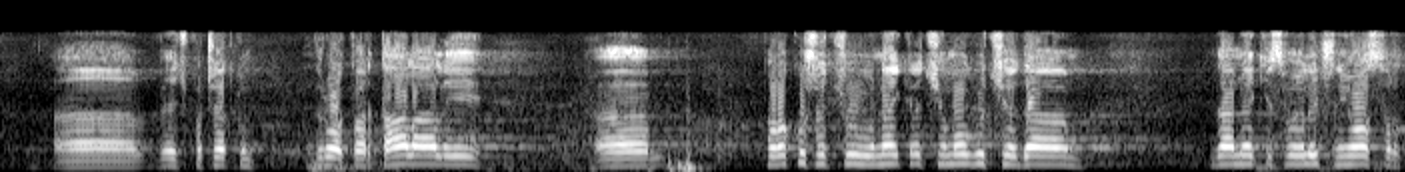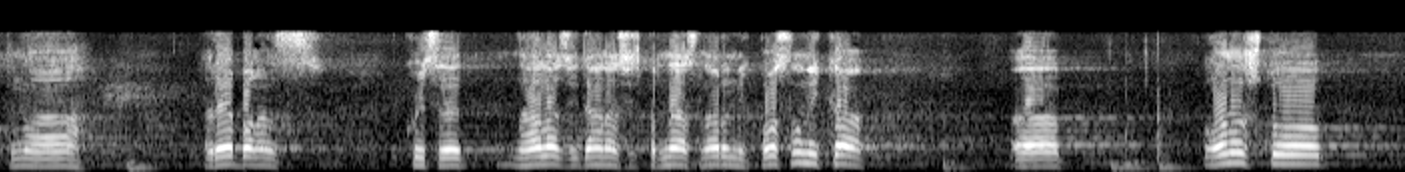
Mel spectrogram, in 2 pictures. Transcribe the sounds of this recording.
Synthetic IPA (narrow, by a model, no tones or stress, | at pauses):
ʋe̞t͡ɕpot͡ʂeːt̪ko̞m | d̪ɾuɡo̞kʋaɾt̪aːlˠaːli | pɾo̞kuʃat͡ɕunajkɾat͡ɕemo̞ɡuːt͡ɕe̞d̪a | d̪aːmne̞kisʋo̞jlit͡ʂnio̞sʋɾt̪na | ɾe̞balans | ko̞jisenalˠazid̪anasispɾed̪naːsnaːɾo̞d̪nixpo̞slanika | o̞noːʃt̪o̞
